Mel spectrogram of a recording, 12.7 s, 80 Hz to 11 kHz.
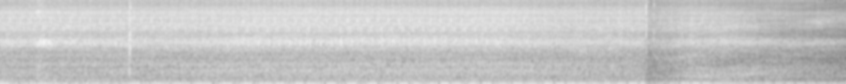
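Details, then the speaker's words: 1997 Honda Civic EX, D16Y8 VTEC engine, cylinder 2 misfire: uneven, lumpy idle with a stumbling beat in the exhaust; still running rough because the spark plug wire boot was damaged. "yeah it's still running like [ __ ] cuz now that boot's all [ __ ] up"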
